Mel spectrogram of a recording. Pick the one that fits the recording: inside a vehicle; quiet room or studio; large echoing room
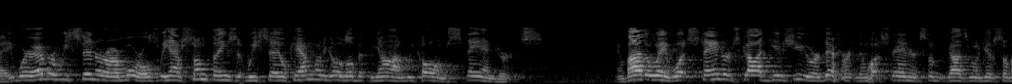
large echoing room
